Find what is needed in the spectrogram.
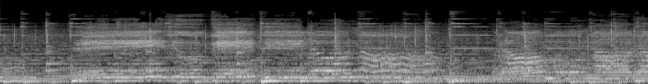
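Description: Bengali nam-sankirtan devotional music: a winding melody over steady held tones, with percussion strokes throughout.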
